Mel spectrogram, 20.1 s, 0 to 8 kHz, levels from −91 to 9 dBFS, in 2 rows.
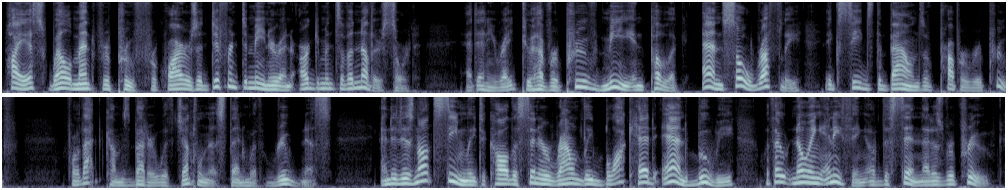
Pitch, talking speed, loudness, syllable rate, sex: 130 Hz, 185 wpm, -20 LUFS, 5.4 syllables/s, male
